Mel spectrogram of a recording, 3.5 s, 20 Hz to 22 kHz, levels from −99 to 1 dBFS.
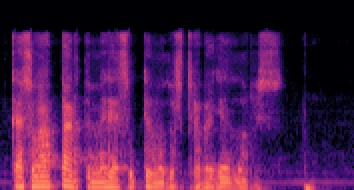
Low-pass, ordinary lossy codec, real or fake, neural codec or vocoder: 10.8 kHz; Opus, 32 kbps; fake; codec, 44.1 kHz, 3.4 kbps, Pupu-Codec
